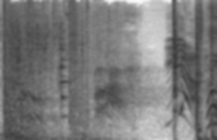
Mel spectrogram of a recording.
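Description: Animated-film fight sound effects: a crash of shattering, breaking debris with short voices mixed in. It dies away almost to silence about a second and a half in, then two sharp hits come just before the end.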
